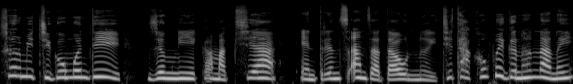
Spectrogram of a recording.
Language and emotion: Bodo, surprised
